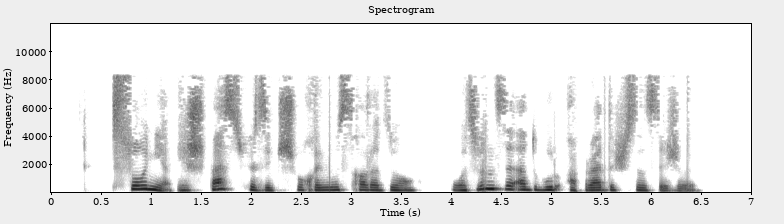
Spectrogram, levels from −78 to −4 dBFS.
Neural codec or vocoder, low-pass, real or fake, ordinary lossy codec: codec, 24 kHz, 0.9 kbps, WavTokenizer, large speech release; 10.8 kHz; fake; MP3, 32 kbps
